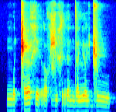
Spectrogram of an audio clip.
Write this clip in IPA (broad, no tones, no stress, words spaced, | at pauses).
ŋʷeǁœ xerɔxʑyxrə ndɐlʲɔjɖ͡ʐu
